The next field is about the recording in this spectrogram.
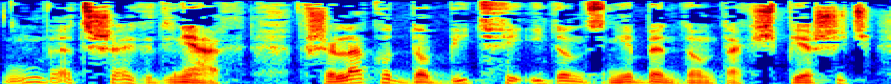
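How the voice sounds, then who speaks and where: A boyish young soldier with a ringing, half-childish voice, delivering news in a storybook reading, as a man puts him on. The tone is slightly husky and the pitch moves freely. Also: very animated, slow, exaggerated voice. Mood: reporting.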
